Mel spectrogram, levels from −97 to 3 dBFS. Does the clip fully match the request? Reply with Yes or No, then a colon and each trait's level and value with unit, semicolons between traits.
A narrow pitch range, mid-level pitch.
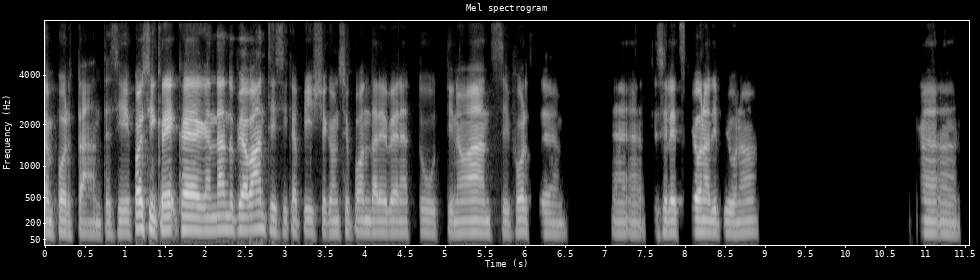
No: narrow, 1.5 semitones; low, 115 Hz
